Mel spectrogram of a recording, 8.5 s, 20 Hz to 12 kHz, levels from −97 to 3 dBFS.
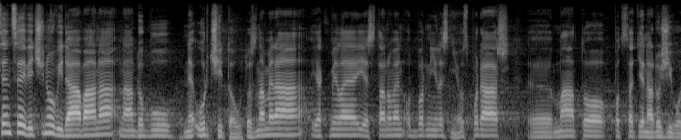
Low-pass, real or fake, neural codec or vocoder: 10.8 kHz; real; none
